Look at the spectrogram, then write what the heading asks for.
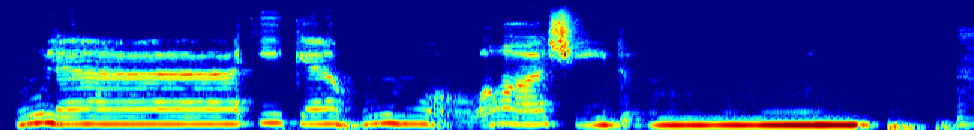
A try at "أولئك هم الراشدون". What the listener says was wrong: Your mud, when you say the mud wow can be lighter. So instead of saying ar-rashidun, the sound seems to be staying very much at the back. Doon. To make the mud wow lighter, remember, because we say that the mud letters are produced from the jawf, right?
